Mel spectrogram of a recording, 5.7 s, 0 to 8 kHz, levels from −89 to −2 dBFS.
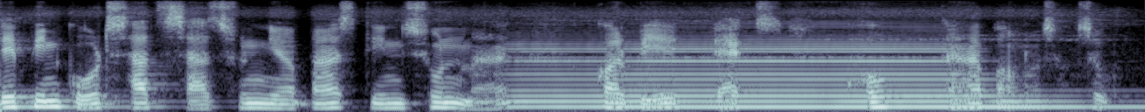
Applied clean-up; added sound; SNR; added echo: neural mask model RNNoise.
